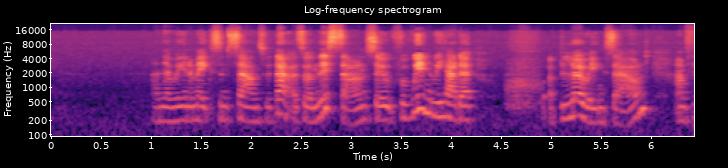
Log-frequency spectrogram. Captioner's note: blow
